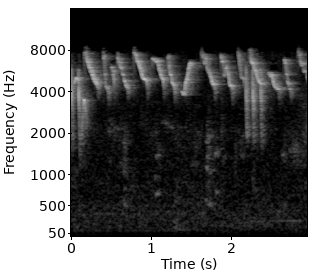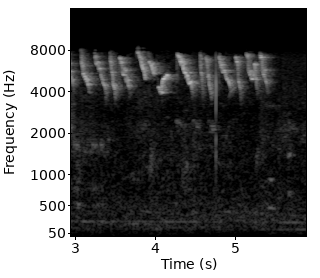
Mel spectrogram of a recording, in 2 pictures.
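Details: Bar-winged prinia in lively, continuous song: a fast, unbroken series of high, sharply falling chirps repeated several times a second for about five seconds.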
